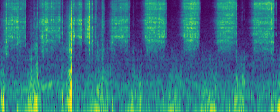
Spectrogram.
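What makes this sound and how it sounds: A solid, compressed pale green disc of baking soda or chalk is held in the hand and scraped with a knife blade, making it crumble. Repeated dry, bright, hissy scraping strokes come in bursts separated by short pauses, with small crackles as the powder breaks away.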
